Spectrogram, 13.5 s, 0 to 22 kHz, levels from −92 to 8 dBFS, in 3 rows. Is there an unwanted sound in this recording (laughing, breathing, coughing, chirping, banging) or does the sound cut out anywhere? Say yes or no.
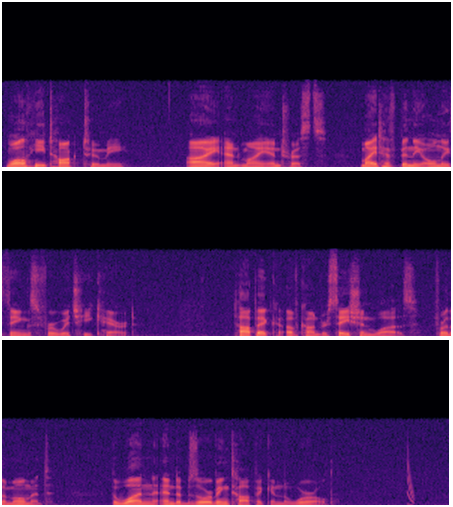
yes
